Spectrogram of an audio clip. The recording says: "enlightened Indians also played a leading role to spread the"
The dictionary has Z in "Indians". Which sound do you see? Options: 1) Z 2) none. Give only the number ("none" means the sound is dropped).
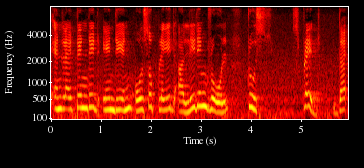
2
